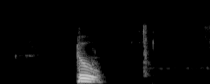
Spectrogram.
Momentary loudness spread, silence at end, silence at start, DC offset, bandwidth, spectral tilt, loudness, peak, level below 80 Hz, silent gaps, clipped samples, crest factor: 24 LU; 0.65 s; 0.75 s; under 0.1%; 6.6 kHz; -9 dB/octave; -20 LUFS; -6 dBFS; -70 dBFS; 1.13-1.30 s; under 0.1%; 20 dB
